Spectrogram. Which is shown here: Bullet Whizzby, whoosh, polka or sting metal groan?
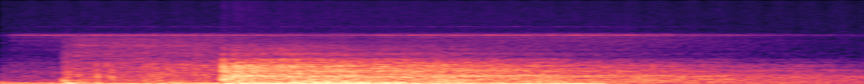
sting metal groan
